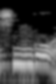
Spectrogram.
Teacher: 이 경우에는 된소리 되기 없이 신고 라고 발음을 합니다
